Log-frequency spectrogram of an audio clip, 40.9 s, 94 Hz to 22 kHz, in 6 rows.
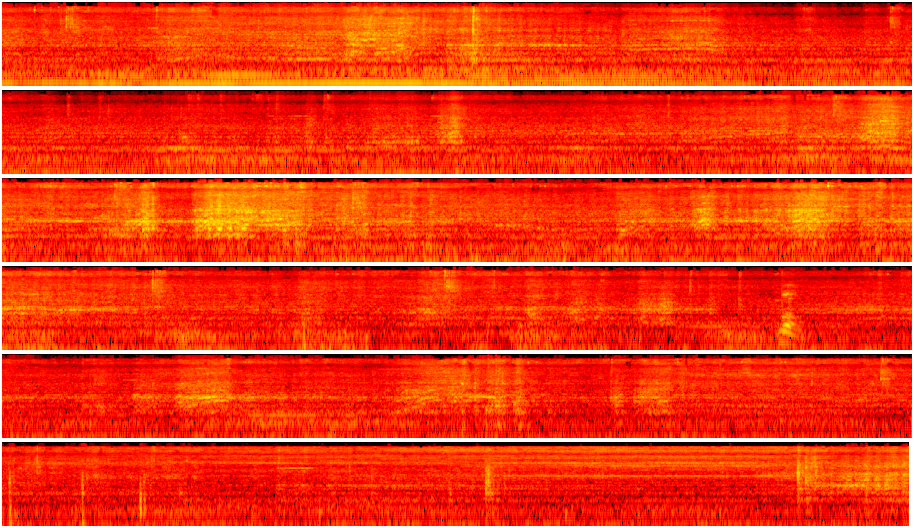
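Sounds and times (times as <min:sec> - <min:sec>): tyres scraping concrete: 0:00.0 - 0:06.0
tyres scraping on concrete: 0:00.0 - 0:07.3, 0:08.1 - 0:40.9
electric motor whine: 0:00.0 - 0:40.9.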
